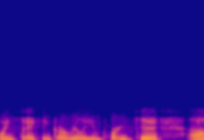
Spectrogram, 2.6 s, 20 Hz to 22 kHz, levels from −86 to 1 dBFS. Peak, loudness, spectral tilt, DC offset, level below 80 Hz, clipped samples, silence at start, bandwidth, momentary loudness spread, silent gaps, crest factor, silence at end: -10 dBFS; -28 LUFS; -5.5 dB/octave; under 0.1%; -64 dBFS; under 0.1%; 0 s; 4.9 kHz; 7 LU; none; 16 dB; 0 s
